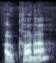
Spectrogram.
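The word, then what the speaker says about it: O'Connor: How do you pronounce the name? Okay. Um, it's Okconor.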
